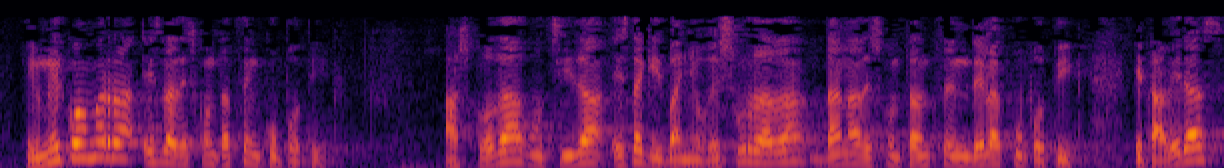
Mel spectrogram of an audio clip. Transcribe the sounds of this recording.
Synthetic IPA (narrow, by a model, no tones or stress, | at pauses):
e̞wne̞ko̞amaraʔe̞zd̪að̞esko̞nt̪at͡se̞ŋkupo̞t̪ḭk | asko̞ðaɣut͡ʃiðaʔe̞zd̪akit̪̚bajɲo̞ɣ̞e̞surað̞aðanað̞e̞sko̞nt̪at͡se̞nd̪e̞lakupo̞t̪ike̞t̪aβ̞e̞ɾas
